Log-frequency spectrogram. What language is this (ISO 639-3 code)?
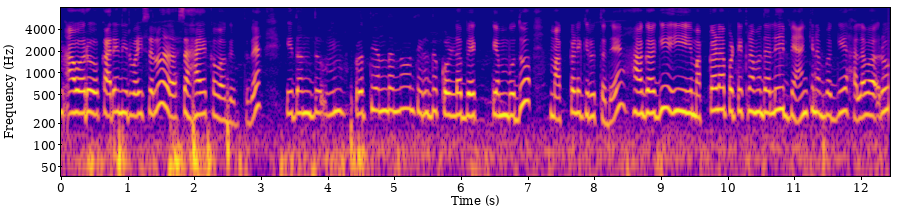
kan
